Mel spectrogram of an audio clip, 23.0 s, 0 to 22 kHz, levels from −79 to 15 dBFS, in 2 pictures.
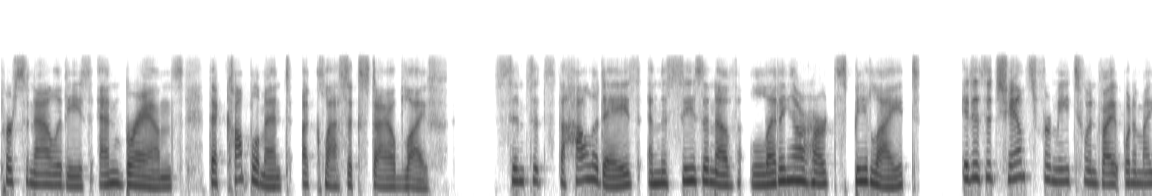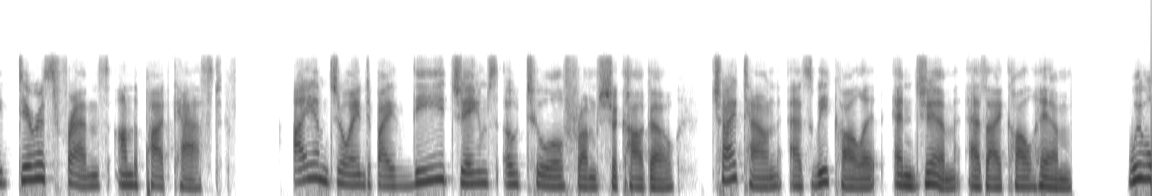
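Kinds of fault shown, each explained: No faults heard in this speech.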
